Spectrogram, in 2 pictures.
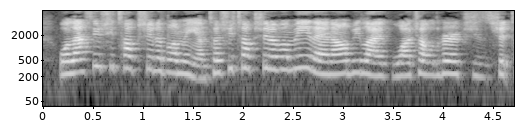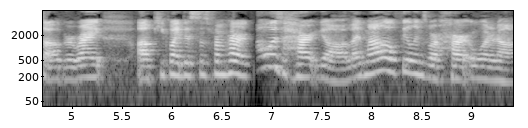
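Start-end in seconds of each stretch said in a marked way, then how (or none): none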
